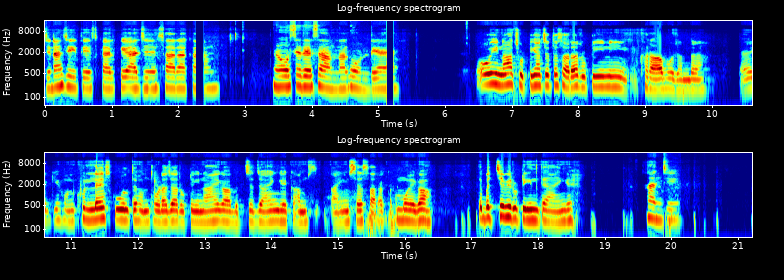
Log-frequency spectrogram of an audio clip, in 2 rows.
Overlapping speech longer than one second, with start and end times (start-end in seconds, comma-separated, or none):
none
